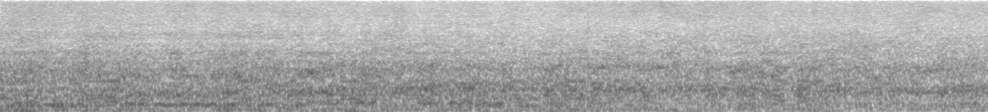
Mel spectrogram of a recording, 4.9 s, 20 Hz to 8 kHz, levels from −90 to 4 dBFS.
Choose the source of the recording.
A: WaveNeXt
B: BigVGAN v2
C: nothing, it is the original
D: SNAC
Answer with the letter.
D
